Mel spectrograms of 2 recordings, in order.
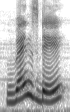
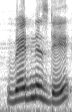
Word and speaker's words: Wednesday: you pronounce pizza the next word is Wednesday and not wetness day as many of us pronounce it the der sound here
